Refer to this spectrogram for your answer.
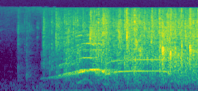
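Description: Audience applause for the event's guests swells in after a brief quiet start and holds steady as a dense, even patter of clapping, with a sustained high whoop or whistle riding over it.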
